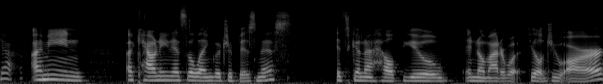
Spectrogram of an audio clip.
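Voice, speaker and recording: A woman with an American accent and an ordinary speaking voice talks at a fairly low pitch with ordinary pitch variation in a very clean recording with a silent background. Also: moderate pace. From Montana. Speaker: university accounting licensure advisor. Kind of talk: casual interview.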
